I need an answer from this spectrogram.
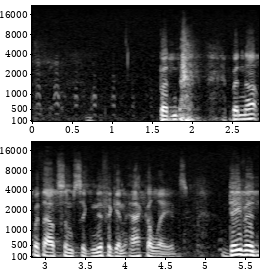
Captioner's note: laughs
